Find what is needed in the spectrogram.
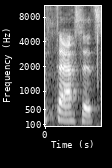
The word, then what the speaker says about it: facets: One of the faucets. I'm going to say it wrong every time I look at your face. One of the facets. – There you go.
